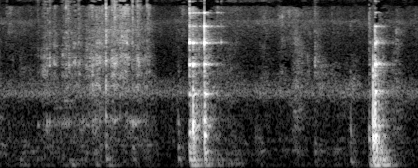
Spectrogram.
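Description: Fine-mesh metal sieve of flour tapped and shaken over a glass mixing bowl: two sharp knocks with a short clinking ring, about two seconds apart, with a faint rustle of sifting flour between.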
